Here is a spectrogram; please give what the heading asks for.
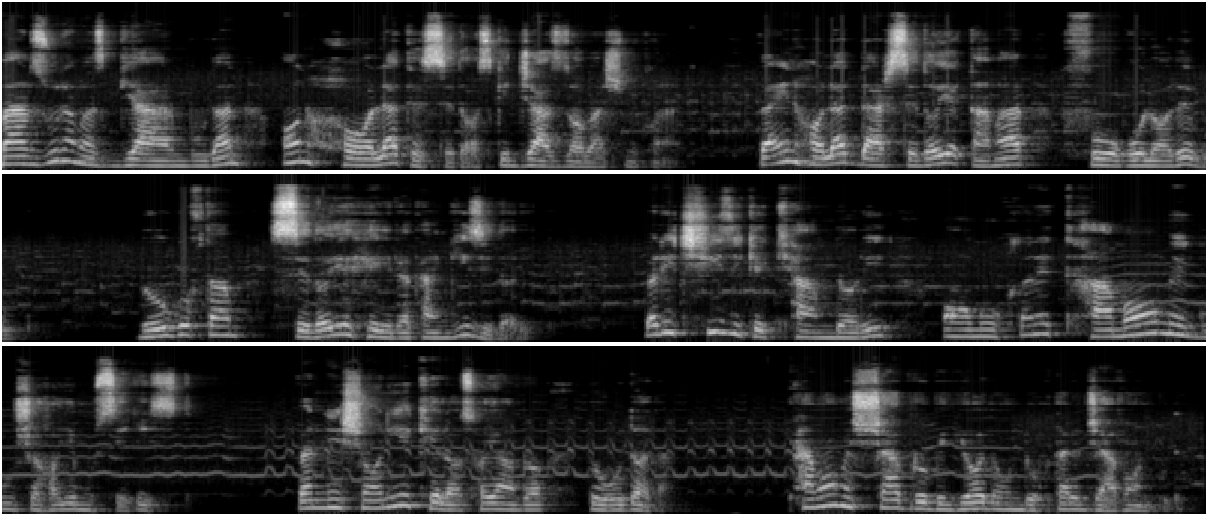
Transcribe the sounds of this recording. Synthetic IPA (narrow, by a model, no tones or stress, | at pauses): mænzuːɾæmæzɟæɾmbuːd̪ænɒːnhɒːlæt̪ʰese̞d̪ɒ̰ːst̪cʲʰe̞d͡ʒæzːɒːbæʃmiːkʰonæ̰nd̪̥ | væiːnɦɒːlæt̪̚d̪æɾse̞d̪ɒːje̞ɢæmæɾ | foːɣo̞lɒːd̪e̞buːd̪̥ | be̞uːɡo̞ft̪æmse̞d̪ɒːjehe̞jɾæt̪ʰæŋɟiːziːd̪ɒ̰ːɾḭːd̪̥ | væliːt͡ʃʰiːziːcʰe̞cʰæmd̪ɒːɾiːd̪ | ɒːmuːxt̪æne̞t̪ʰæmɒːme̞ɡuːʃeɦɒːje̞muːsiːɣiːst̪ | væne̞ʃɒːnijecʰe̞lɒːshɒːjæmrɒː | b̥euːd̪ɒːd̪æ̰m | t̪ʰæmɒːme̞ʃæbɾɒbe̞jɒːd̪e̞und̪o̞xt̪æɾed͡ʒævɒːnbṵːd̪æ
